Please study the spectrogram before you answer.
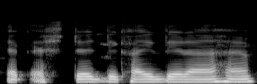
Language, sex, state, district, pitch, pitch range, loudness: Hindi, male, Bihar, Patna, 120 Hz, 115-125 Hz, -14 LUFS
